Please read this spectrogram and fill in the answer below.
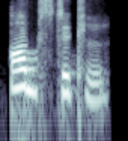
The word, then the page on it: obstacle: Indian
